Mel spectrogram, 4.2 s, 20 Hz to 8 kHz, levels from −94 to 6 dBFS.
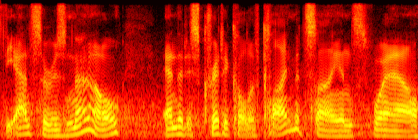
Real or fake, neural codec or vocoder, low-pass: real; none; 7.2 kHz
